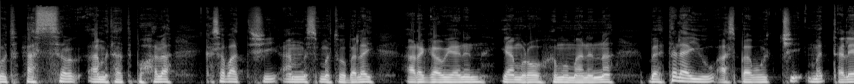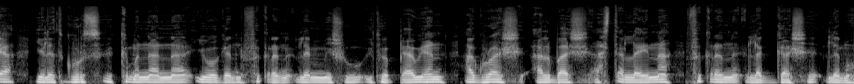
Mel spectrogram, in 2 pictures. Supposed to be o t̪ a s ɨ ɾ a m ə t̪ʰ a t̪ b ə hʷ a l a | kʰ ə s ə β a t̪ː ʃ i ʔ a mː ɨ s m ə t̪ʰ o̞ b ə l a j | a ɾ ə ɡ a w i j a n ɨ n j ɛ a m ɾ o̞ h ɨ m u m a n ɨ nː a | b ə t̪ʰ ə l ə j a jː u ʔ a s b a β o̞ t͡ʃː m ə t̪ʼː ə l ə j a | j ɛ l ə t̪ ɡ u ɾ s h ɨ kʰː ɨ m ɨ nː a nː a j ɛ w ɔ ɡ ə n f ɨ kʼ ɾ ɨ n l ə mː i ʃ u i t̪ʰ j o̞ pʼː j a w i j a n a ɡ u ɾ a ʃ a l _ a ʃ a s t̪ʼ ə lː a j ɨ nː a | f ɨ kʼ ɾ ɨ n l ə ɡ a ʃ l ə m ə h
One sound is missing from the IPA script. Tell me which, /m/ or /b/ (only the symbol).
b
